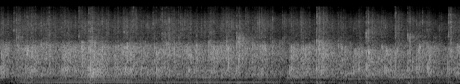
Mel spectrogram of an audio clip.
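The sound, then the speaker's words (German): Sustained audience applause at a church service fills the whole stretch, a dense steady wash of many hands clapping at once, fairly loud, with no talking over it. “Komm mal, wir geben nochmal Applaus.”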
